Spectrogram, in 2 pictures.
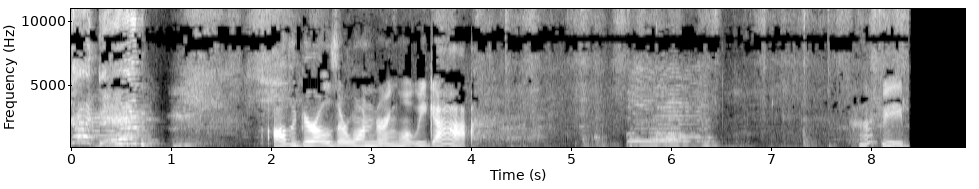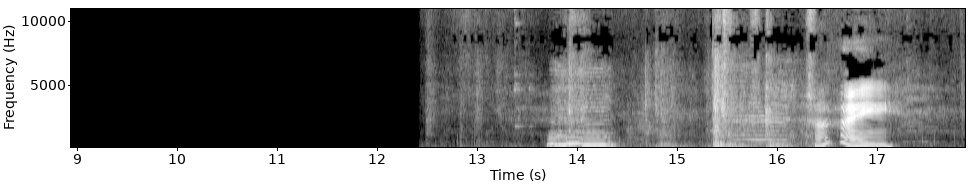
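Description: Goats bleat loudly and repeatedly nearby.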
